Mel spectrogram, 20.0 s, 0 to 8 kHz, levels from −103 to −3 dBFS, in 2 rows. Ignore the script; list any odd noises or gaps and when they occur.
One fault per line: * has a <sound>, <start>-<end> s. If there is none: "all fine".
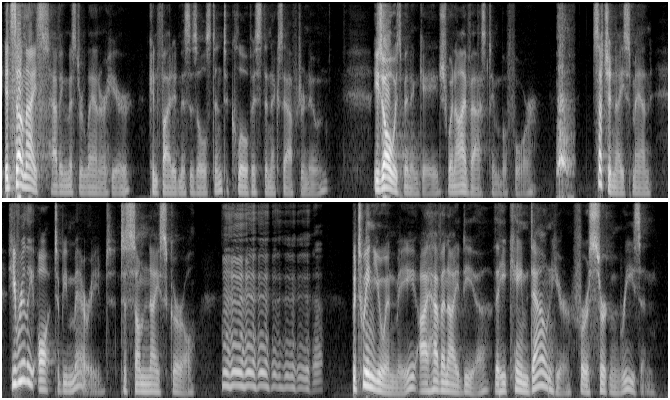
* has a bark, 8.3-8.6 s
* has a laugh, 13.3-14.8 s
